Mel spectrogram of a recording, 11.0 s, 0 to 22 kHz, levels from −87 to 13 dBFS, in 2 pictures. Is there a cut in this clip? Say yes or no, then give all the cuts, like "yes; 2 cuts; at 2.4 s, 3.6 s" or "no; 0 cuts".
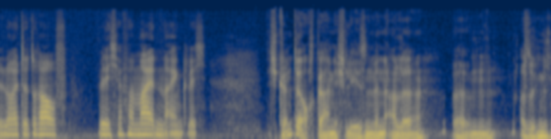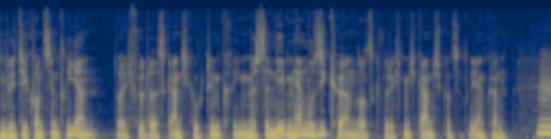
no; 0 cuts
